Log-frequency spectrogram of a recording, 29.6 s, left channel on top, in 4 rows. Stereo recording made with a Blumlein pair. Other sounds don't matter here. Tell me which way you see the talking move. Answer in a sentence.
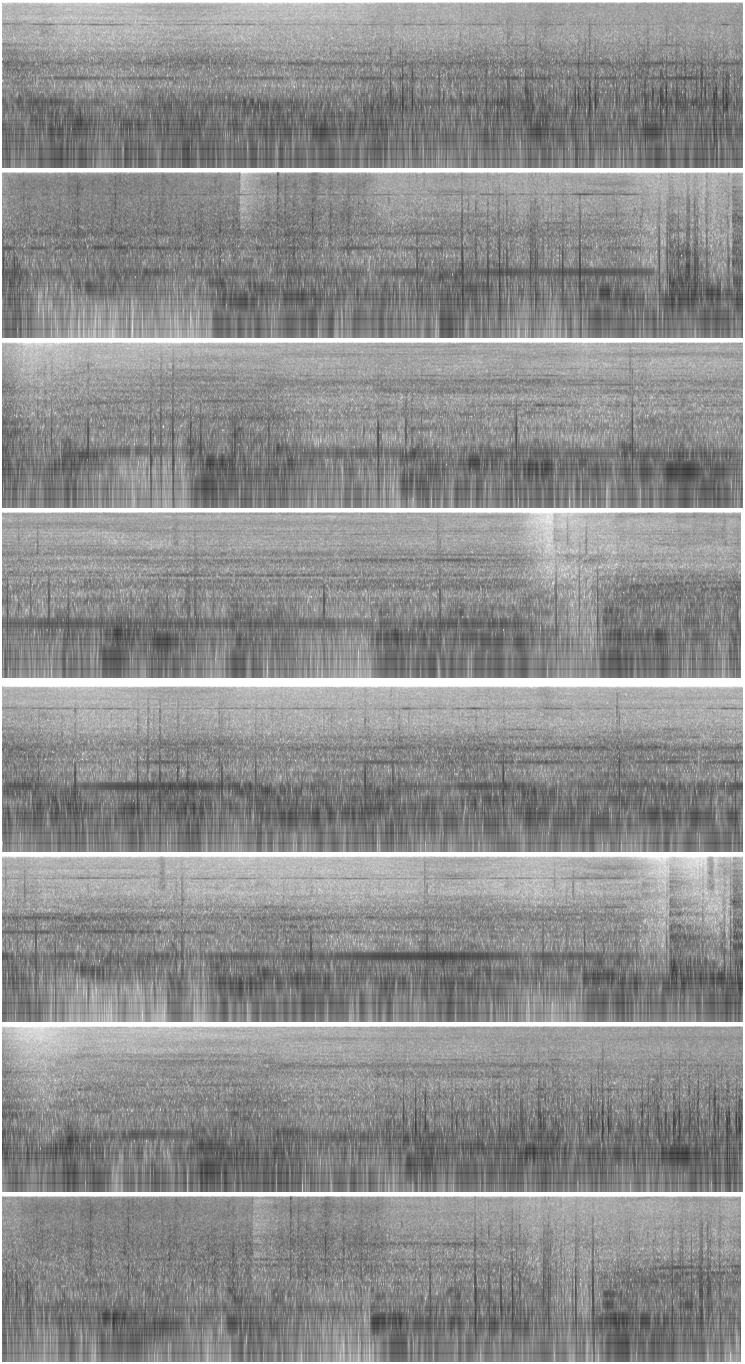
You can hear the talking move to the right.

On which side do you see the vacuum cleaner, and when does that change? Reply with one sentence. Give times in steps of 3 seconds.
In this clip you hear the vacuum cleaner on the right from 0 s, in the centre from 6 s and on the left from 9 s.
